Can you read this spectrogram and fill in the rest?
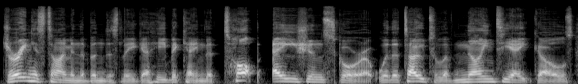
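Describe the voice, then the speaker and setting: Lively, laughing radio host man. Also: fairly low pitch, moderate pace. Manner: lively, laughs often, playful teasing. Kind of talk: casual radio chat. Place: radio studio.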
